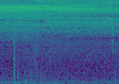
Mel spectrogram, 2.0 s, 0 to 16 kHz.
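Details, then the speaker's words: Corroded aluminium flange being restored with a Spika GTAW 200P AC/DC TIG welder: faint, steady high hiss as trapped moisture boils out of the hot metal after a single tack weld. "щоб ви почули такий шум шипить Тобто виходить волога з алюмінію"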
